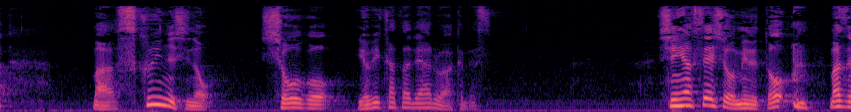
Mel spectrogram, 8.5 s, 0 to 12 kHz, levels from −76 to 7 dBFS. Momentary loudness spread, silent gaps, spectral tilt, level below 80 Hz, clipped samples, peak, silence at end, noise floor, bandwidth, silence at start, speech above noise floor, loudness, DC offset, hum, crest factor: 16 LU; none; -4.5 dB/octave; -52 dBFS; under 0.1%; -4 dBFS; 0 s; -51 dBFS; 10.5 kHz; 0 s; 29 dB; -23 LUFS; under 0.1%; none; 20 dB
